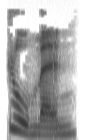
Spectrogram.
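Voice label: "入门", Mandarin Chinese; chinese flashcards; hsk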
